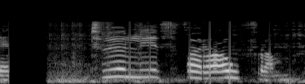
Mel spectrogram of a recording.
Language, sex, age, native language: Icelandic, female, 10, Icelandic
